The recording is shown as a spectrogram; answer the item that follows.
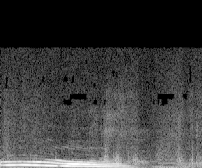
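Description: A single long, meow-like animal call that rises and then falls in pitch, lasting about a second and a half.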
